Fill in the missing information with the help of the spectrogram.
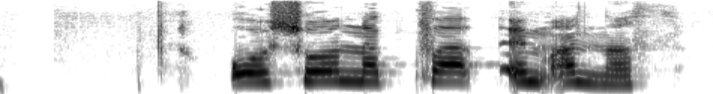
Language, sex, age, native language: Icelandic, male, 9, Icelandic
